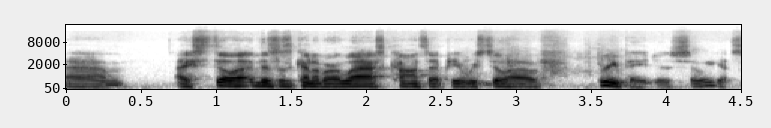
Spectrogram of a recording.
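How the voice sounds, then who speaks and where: Speaking at a medium pitch, the man keeps his intonation fairly even. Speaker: Bible study teacher. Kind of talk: Bible study teaching. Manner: fast; conversational.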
